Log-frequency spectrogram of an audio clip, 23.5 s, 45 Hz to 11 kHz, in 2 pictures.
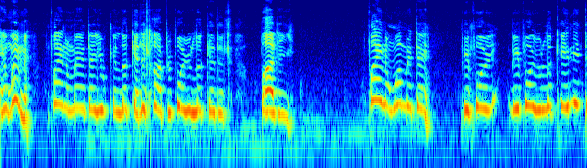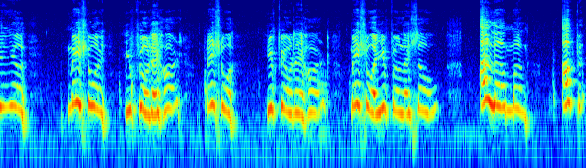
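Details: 29-year-old man with cerebral palsy from birth, born at five months (premature), speaking about his own life; dysarthric speech in cerebral palsy.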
